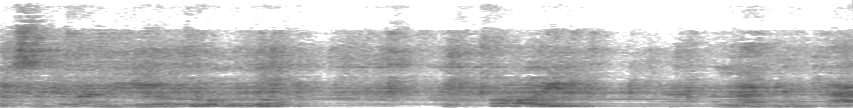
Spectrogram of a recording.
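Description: Television broadcast sound from a TV set's speaker: music with long held notes, mixed with a voice.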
